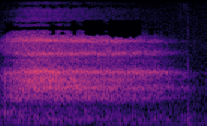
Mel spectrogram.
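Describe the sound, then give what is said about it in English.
A single long, airy breath taken during a guided breathing exercise, drawing in through the nose and letting out through the mouth. It is soft and steady, then tapers away near the end, with no talk. “Once more, inhale through your nose. Open your mouth and let it go.”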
